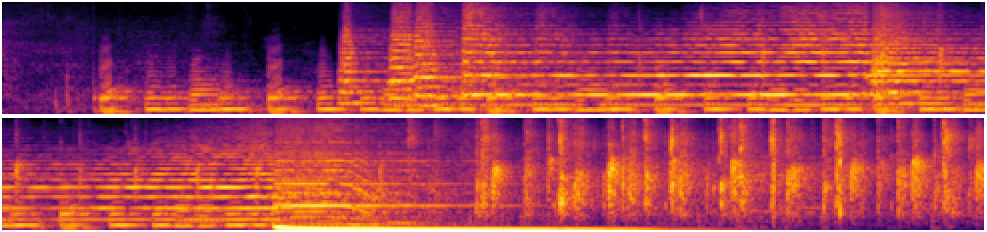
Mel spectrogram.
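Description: A bright, sustained musical passage ends with a low thud, then a steady burst of clapping from students of Herttoniemi co-educational school (Herttoniemen yhteiskoulu) takes over for the last few seconds, during a live broadcast at Oodi Central Library.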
